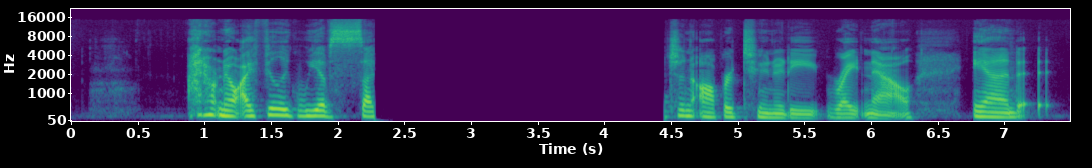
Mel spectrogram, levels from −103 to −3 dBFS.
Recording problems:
audio cutting out; at 2.5 s for 2 s

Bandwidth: 14.5 kHz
